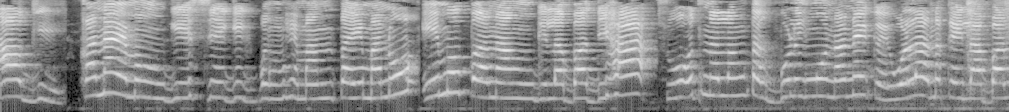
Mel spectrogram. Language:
Filipino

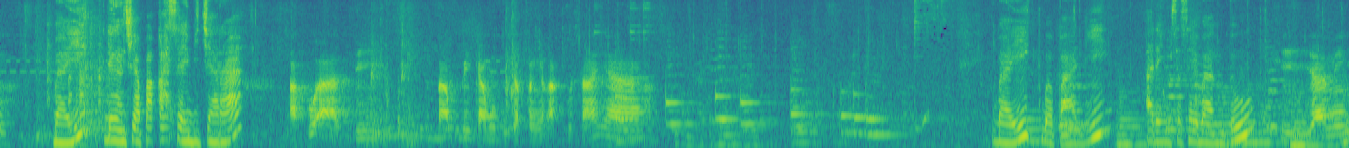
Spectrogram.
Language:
Indonesian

